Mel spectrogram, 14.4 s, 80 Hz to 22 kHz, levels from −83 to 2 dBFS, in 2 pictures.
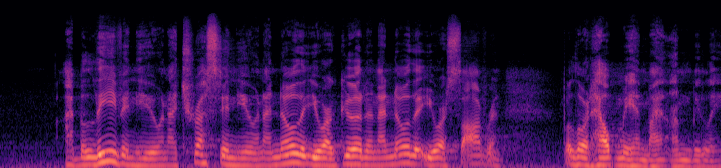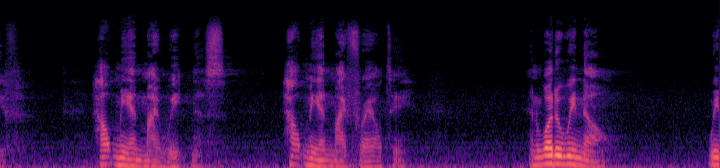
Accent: American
